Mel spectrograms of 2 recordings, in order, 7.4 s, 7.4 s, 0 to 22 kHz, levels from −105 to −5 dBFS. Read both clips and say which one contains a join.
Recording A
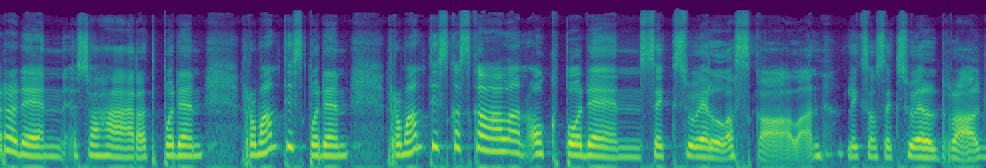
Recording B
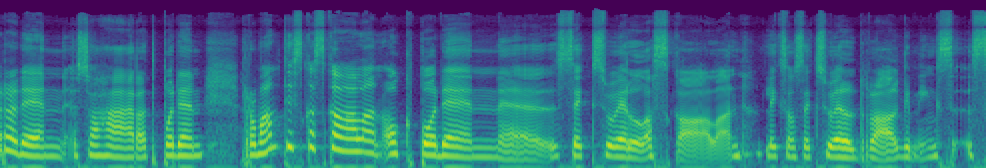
A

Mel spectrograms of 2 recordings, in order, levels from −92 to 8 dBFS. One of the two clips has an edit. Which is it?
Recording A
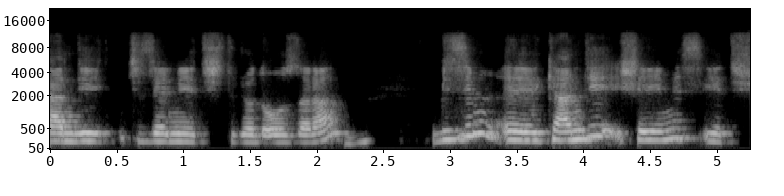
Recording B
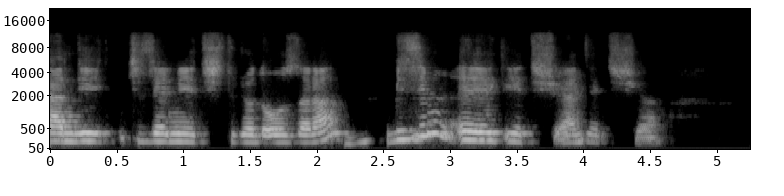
B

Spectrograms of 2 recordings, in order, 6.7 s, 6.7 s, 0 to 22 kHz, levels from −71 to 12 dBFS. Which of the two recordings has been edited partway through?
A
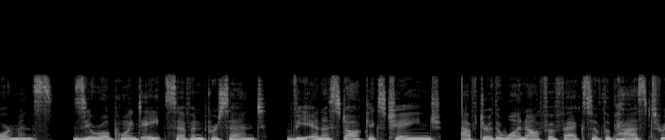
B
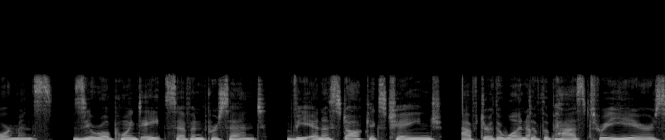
B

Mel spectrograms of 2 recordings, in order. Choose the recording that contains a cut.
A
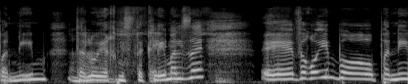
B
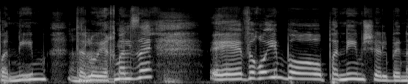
B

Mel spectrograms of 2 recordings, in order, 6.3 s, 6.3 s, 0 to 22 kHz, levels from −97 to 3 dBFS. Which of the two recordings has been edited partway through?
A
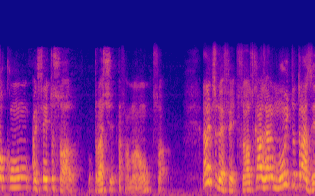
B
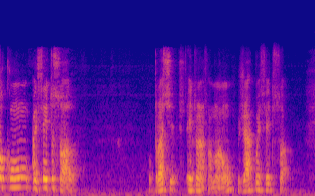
A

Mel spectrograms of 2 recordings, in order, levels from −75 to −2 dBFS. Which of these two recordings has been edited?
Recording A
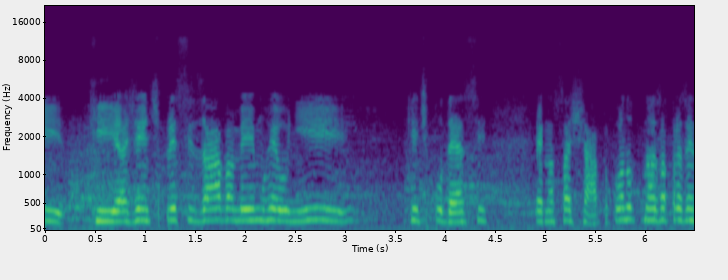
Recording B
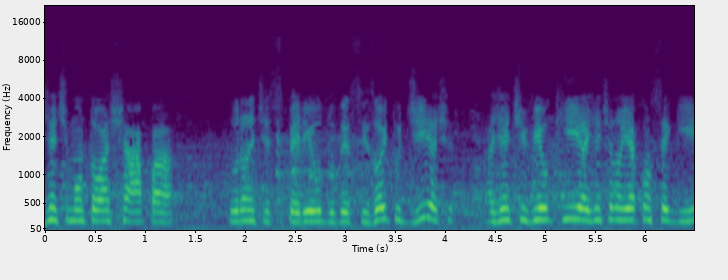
A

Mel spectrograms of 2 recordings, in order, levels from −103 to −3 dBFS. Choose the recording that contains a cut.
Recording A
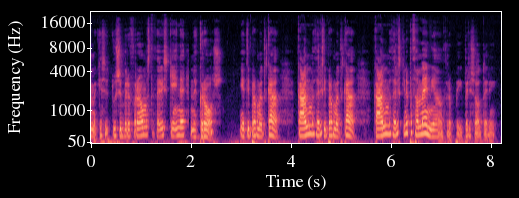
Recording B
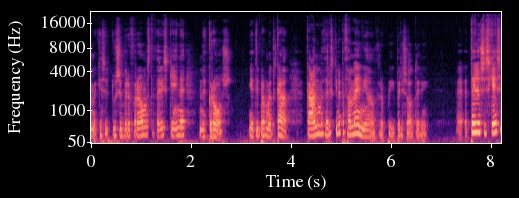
A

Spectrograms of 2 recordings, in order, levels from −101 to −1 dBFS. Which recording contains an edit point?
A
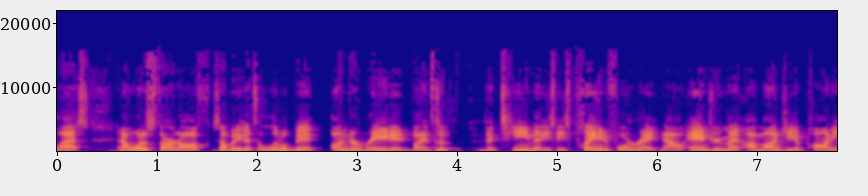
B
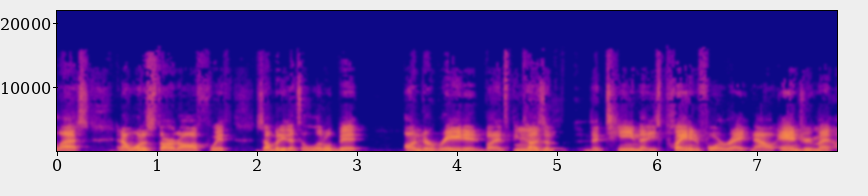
A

